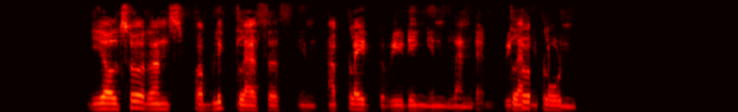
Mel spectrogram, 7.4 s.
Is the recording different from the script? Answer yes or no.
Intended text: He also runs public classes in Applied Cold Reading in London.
yes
